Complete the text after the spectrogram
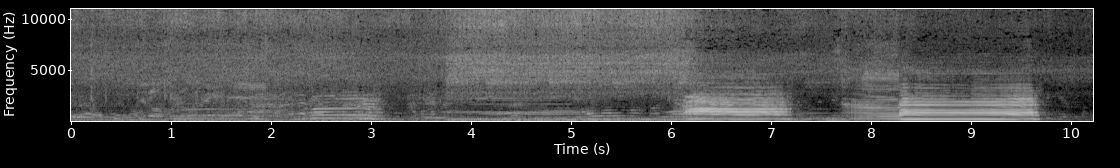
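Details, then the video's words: Angry cattle in a village setting, bellowing: several rising-and-falling moos, the last two long, loud and rich in harmonics, with fainter moos from other cattle in the background. "SUARA SAPI NGAMUK LUCU DAN MERDU SUASANA DESA"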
